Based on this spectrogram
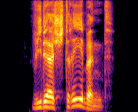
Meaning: present participle of widerstreben
- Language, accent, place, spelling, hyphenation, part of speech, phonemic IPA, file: German, Germany, Berlin, widerstrebend, wi‧der‧stre‧bend, verb, /viːdɐˈʃtʁeːbənt/, De-widerstrebend.ogg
